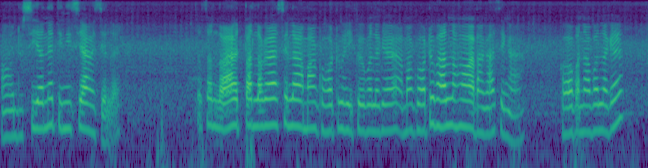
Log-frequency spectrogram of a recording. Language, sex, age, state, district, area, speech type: Assamese, female, 30-45, Assam, Nagaon, rural, spontaneous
